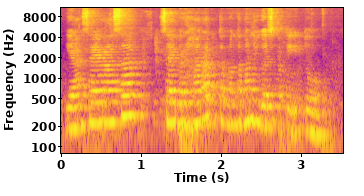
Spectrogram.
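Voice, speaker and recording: A woman of about fifty gives a motivational sharing talk to an audience, chatty and full of fillers, now and then questioning the crowd. Her voice is mellow and dark. She is picked up from far off in a strongly echoing hall with faint background ambience. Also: a little high, lively intonation, a little fast, slight background noise. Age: 50s. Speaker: insurance agent giving a sharing talk. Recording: distant mic, heavy room echo.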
